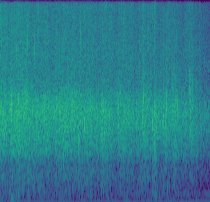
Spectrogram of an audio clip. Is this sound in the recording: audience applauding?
yes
